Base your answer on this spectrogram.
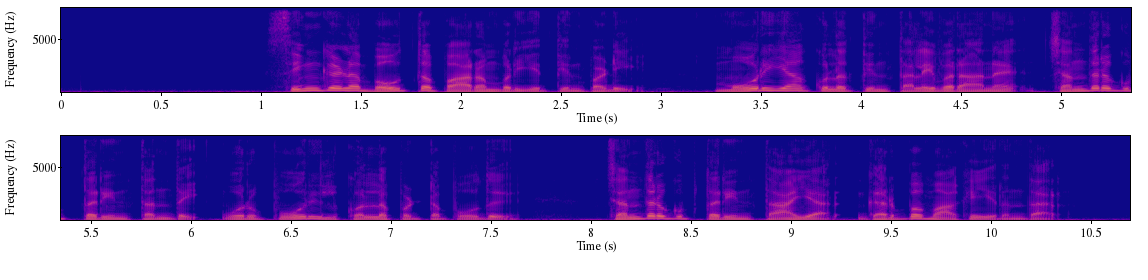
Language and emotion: Tamil, neutral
